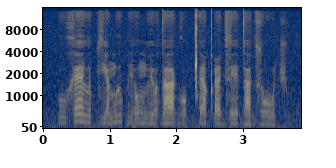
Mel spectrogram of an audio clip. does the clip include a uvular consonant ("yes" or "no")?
yes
